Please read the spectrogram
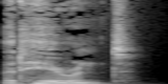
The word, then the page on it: adherent: British English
